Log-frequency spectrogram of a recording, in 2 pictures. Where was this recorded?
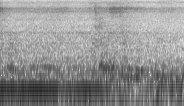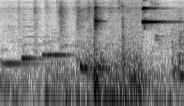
in an elevator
